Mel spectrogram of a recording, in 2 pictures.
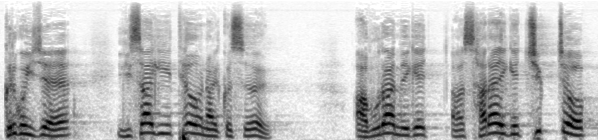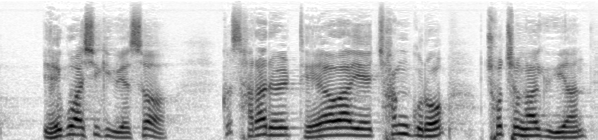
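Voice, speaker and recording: A man's voice: sits high, animated, measured pace. A middle-aged male pastor with a Gyeongsang accent preaching a sermon, humorous and emphatic. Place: church sanctuary.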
